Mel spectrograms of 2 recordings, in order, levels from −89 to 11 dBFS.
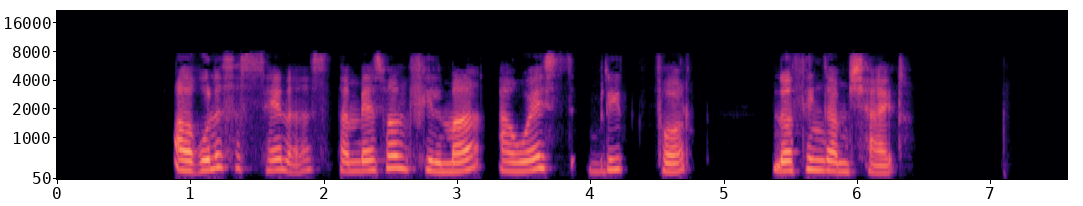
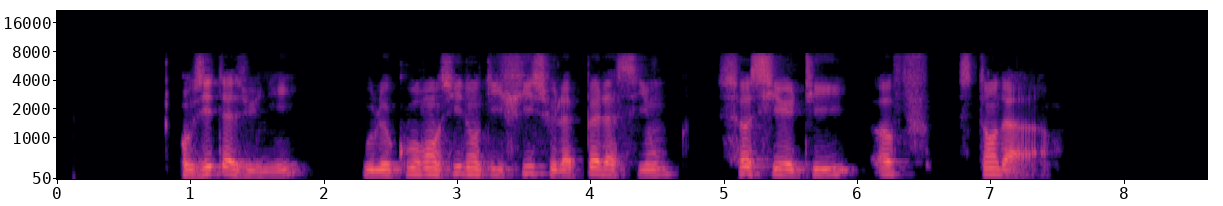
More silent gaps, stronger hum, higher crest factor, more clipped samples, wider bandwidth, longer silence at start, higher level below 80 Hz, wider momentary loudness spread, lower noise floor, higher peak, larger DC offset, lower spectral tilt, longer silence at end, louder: second, 3.26-3.31 s, 3.93-3.97 s, 5.26-5.37 s vs 1.93-2.30 s, 4.75-4.97 s, 6.57-6.77 s; neither; about the same, 18 dB vs 20 dB; neither; about the same, 8 kHz vs 7.8 kHz; about the same, 0.9 s vs 0.95 s; first, -66 dBFS vs -72 dBFS; second, 10 LU vs 13 LU; about the same, under -90 dBFS vs under -90 dBFS; first, -2 dBFS vs -12 dBFS; neither; second, -3.5 dB/octave vs -5 dB/octave; about the same, 1.25 s vs 1.2 s; first, -18 LUFS vs -29 LUFS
